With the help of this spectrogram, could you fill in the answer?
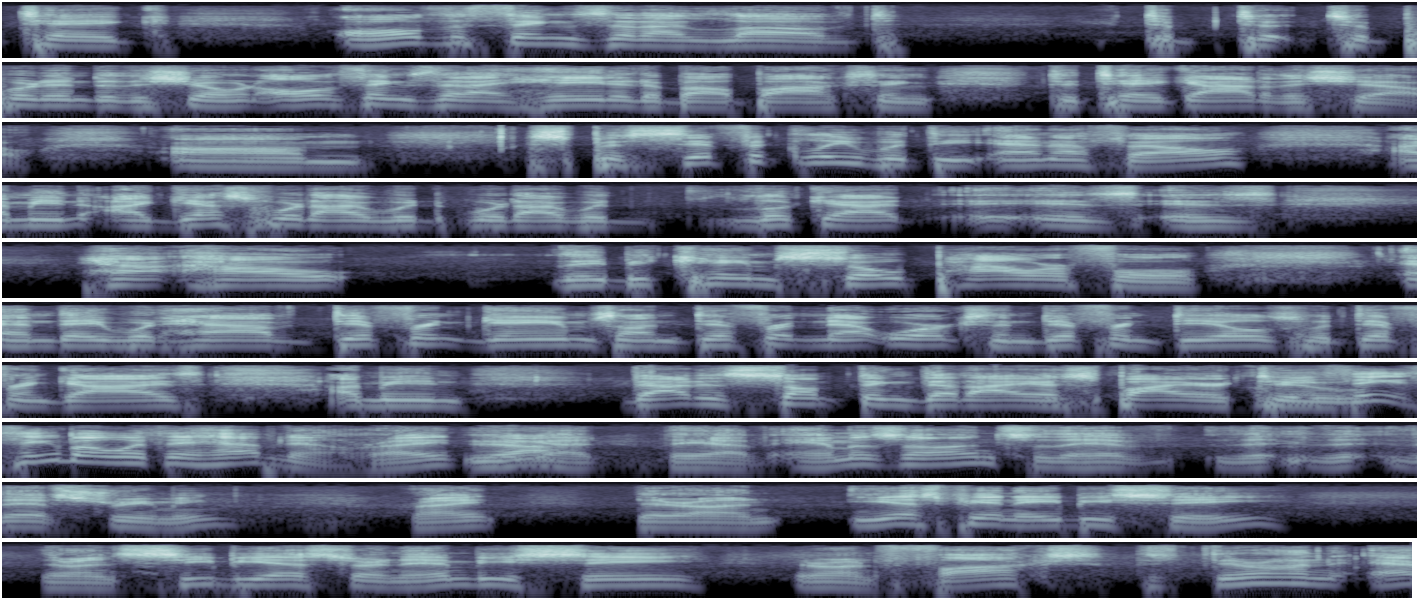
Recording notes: live from Radio Row in Phoenix ahead of the Super Bowl!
